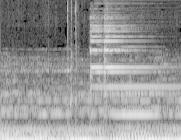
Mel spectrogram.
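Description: Background music with a subscribe-button sound effect laid over it: a short mouse click, then a bright bell chime about a second in that rings on.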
